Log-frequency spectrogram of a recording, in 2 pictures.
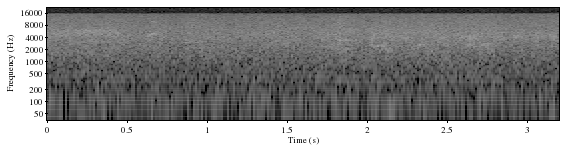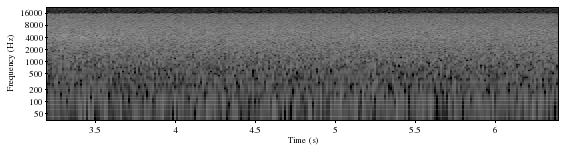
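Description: Quiet outdoor background ambience: a steady low hum under a faint even hiss, with no distinct events.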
